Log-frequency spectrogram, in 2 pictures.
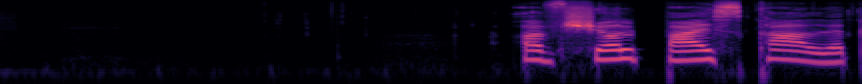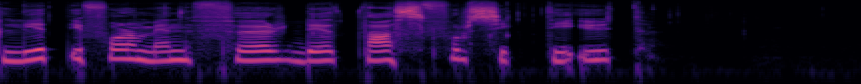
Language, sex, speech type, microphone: Norwegian, female, read, Shure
